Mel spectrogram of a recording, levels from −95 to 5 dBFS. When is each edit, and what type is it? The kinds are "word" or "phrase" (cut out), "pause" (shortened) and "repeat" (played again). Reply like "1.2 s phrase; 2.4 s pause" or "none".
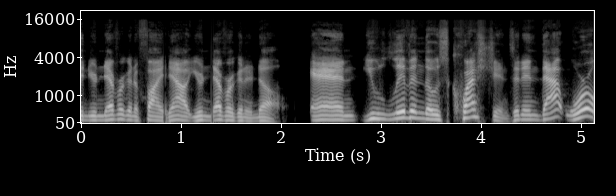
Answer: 2.2 s pause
